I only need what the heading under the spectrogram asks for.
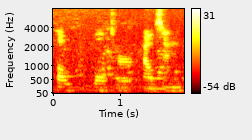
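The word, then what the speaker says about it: Paul Walter Hauser: Um I uh my favorite actor in it though was Paul Walter Hson.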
